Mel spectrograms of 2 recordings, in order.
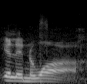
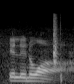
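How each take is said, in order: First: It is said the French way. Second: It is said the American way.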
